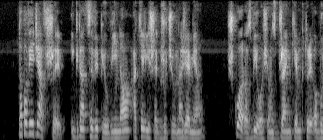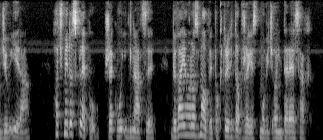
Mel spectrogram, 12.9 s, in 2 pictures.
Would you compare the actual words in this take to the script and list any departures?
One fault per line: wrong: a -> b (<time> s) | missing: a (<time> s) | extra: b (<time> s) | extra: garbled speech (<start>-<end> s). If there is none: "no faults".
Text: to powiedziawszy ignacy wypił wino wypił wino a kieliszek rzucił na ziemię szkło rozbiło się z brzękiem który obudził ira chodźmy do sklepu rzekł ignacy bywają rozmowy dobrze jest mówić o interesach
missing: wypił wino (2.6 s)
extra: po których (10.7 s)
